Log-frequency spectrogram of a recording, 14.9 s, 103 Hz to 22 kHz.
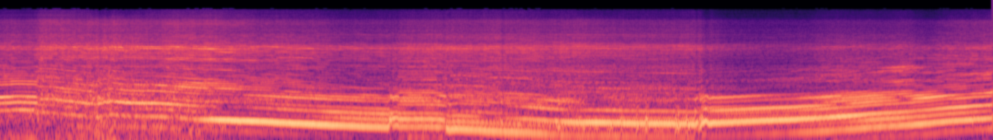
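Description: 2015 Yamaha R1's crossplane inline-four engine on a wet track. The engine note drops as the rider shuts off and brakes hard from about 130 mph, with quick downshifts around six seconds in. It then rises steadily as the bike accelerates back out of the corner, over steady wind rush.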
